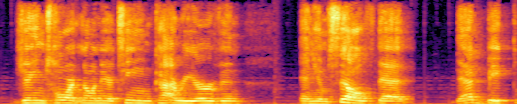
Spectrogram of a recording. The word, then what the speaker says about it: Kyrie: No matter what he says publicly about, you know, Kyrie needs to do what's best for him. – I'm sorry, I said his name wrong. Kyrie.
